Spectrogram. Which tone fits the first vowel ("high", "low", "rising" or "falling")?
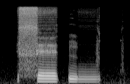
high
